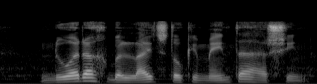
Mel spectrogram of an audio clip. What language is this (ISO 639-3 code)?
afr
